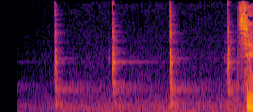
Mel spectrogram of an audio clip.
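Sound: pendulum wall clock ticking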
